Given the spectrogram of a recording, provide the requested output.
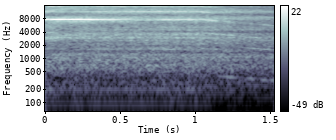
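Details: Rowenta Silence Force Compact vacuum fitted with a replacement RS-RT 35 30 motor (original had started backfiring): steady, even high-pitched rush with no sputter or cutting out on reassembly test; normal, healthy running.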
